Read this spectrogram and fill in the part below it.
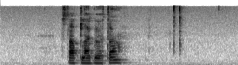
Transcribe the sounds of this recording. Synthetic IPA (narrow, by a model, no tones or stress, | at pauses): st̪ɑt̪lɑɡøːt̪ɑ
